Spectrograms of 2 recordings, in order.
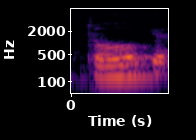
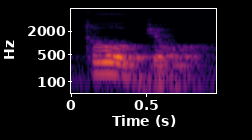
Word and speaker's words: Tokyo: Tokyo even if you say Tokyo may they may understand. Okay we may understand but if you say Tokyo that sounds very different.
